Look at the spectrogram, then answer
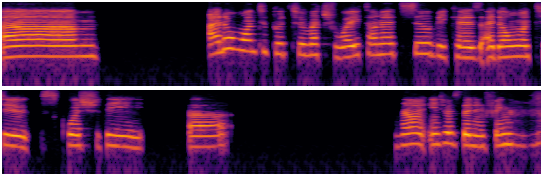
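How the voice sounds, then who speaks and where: A woman talks at a very slow pace with long, frequent pauses. She has a non-native accent and a fairly high pitch. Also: dry, close sound with no echo. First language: not English. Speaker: crafting livestreamer. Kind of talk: casual livestream chat while crafting. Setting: livestream. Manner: hesitant, many fillers.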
